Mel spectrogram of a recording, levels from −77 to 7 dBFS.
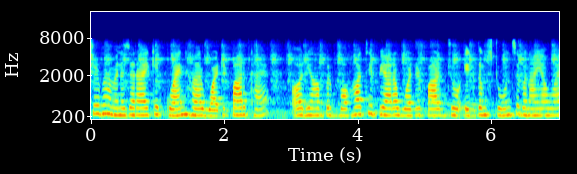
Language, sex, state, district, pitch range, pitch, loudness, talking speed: Hindi, female, Haryana, Charkhi Dadri, 240-255 Hz, 245 Hz, -17 LUFS, 230 wpm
